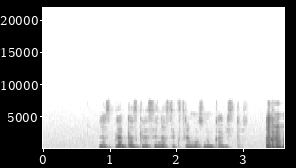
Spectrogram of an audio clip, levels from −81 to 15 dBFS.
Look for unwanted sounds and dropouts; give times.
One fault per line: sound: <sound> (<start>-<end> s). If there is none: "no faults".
no faults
